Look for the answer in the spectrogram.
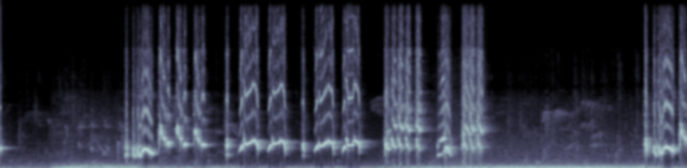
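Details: Orange-headed thrush of the brick-coloured Anis Bata form singing vigorously: sharp, wavering whistled notes in quick bursts, some rising and falling, with short pauses, over a steady low hum.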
